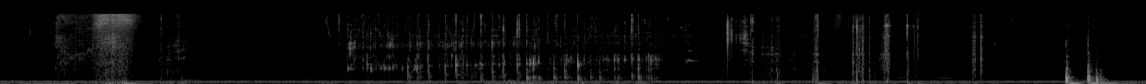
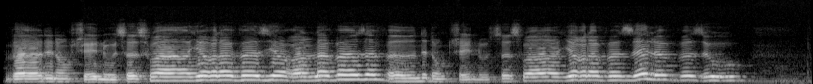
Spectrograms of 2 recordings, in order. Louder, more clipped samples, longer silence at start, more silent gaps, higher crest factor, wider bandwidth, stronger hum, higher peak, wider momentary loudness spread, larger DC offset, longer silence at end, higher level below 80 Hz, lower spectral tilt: second, -40 LUFS vs -14 LUFS; neither; about the same, 0 s vs 0.05 s; neither; first, 34 dB vs 14 dB; second, 11.5 kHz vs 15.5 kHz; second, none vs 50 Hz at -55 dBFS; second, -10 dBFS vs 0 dBFS; first, 23 LU vs 9 LU; neither; second, 0 s vs 0.7 s; about the same, -54 dBFS vs -56 dBFS; second, -1.5 dB/octave vs -7 dB/octave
